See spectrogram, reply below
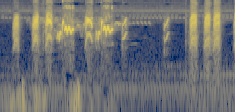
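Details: Sooty-headed bulbul lure recording used to excite wild birds: short bright chirps, then a jumbled burst of slurred whistled notes, a pause with a few faint slides, and three crisp closing chips.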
